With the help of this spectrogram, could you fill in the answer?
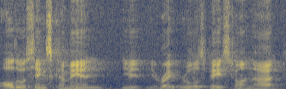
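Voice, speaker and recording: A man's fairly low voice, fairly quick and lively in intonation, with audible room echo and noticeable background noise. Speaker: conference speaker on IT security. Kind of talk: conference presentation. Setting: stage with audience. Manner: fast.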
